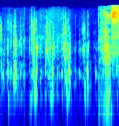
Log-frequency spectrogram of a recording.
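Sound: dog lapping water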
